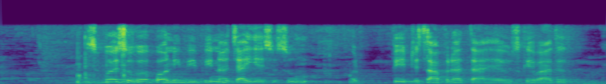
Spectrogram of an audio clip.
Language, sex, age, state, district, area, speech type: Hindi, female, 45-60, Bihar, Begusarai, rural, spontaneous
